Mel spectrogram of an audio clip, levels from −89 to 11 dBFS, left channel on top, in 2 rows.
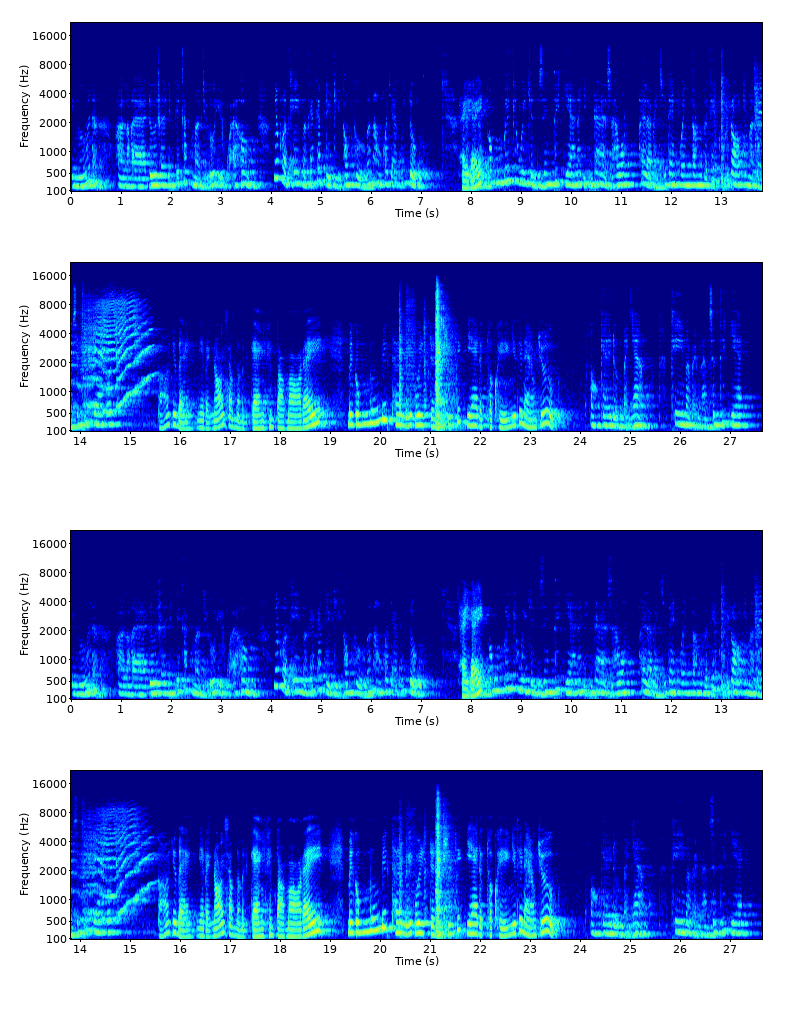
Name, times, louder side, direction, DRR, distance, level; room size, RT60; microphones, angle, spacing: voice 1, 0.0-6.9 7.4-14.7 24.2-25.2 25.6-27.2, left 1 dB, 55° left, 1 dB, 5.8 m, -42 dB
voice 2, 7.7-8.2 15.5-23.5, right 2 dB, 45° right, 5 dB, 0.9 m, -36 dB
sound 1, 12.7-21.6 22.5-22.6 23.2-23.4 23.7-23.8 24.1-24.2, left 3 dB, 30° left, 2.3 m, -43 dB
25.0 x 23.0 x 6.5 m, 0.99 s
head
